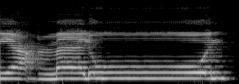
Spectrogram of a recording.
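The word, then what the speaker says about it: يعملون: ഐനിൻ്റെ മുകളിൽ സുക്കൂനുണ്ട്. ഹാഫ് സുക്കൂനെ കൊടുക്കാൻ പാടുള്ളൂ കേട്ടോ. കാരണം കൽക്കലയുടെ ലെറ്റർ അല്ല ഐൻ. യഅമലൂൻ.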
